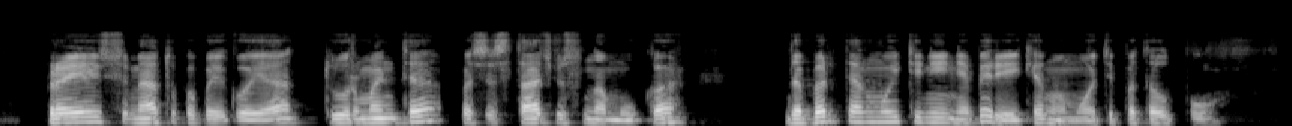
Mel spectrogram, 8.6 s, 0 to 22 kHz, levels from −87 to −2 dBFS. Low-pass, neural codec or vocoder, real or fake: 7.2 kHz; none; real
